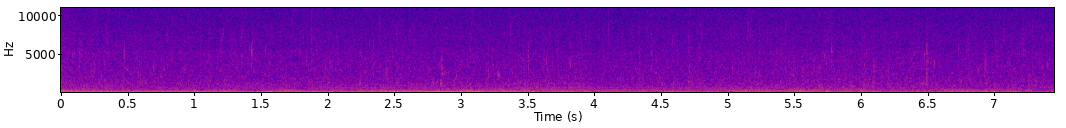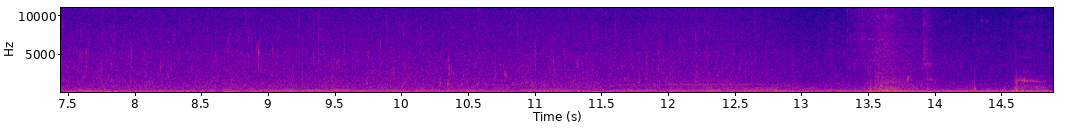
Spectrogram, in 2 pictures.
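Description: A river current flows downstream below a waterfall in The Witcher 3, heard as a steady watery rush with a low rumble, continuous and fairly loud, with a brief splash near the end.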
